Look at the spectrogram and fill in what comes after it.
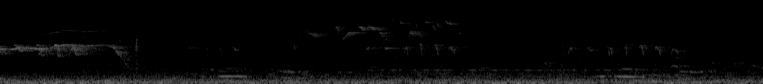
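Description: Wild birds chirping against steady low background noise, with a quick run of short high notes stepping downward about three seconds in.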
